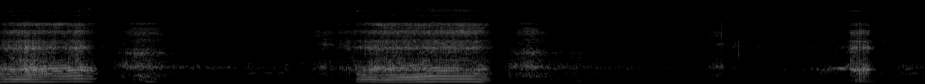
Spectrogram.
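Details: Person snoring: loud, vibrating snores with a buzzing tone at about 15 per minute, separated by quieter breathing.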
